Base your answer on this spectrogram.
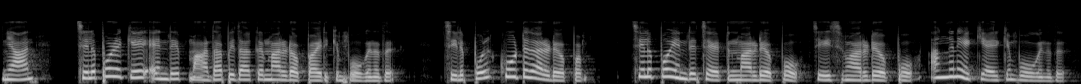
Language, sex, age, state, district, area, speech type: Malayalam, female, 18-30, Kerala, Thrissur, rural, spontaneous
